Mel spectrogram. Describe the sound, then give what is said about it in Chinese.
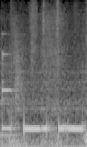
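Telephone tones mark an incoming call being taken, a few steady mid-pitched beeps separated by short gaps over a low background hum. “是不是有电话入啊？有啊， 好啊，那就接电话”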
